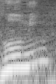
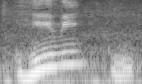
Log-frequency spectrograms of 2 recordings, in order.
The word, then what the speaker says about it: Hume: Nós temos aí David Hume, ou Hume, depende aí de quem quer pronunciar.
